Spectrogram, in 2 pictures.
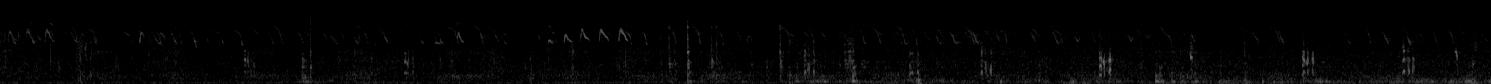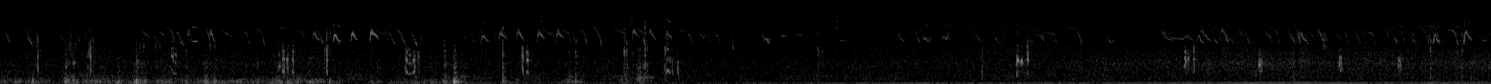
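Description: German bush chickens, a bantam breed, clucking softly, with many short high peeps and chirps coming in quick clusters.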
